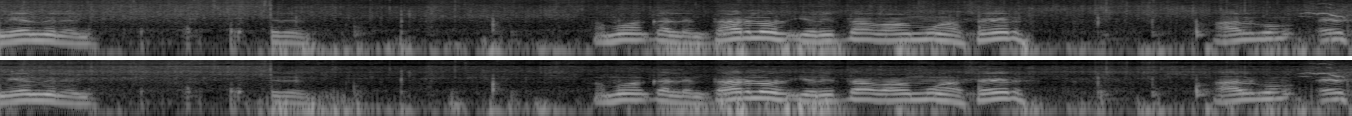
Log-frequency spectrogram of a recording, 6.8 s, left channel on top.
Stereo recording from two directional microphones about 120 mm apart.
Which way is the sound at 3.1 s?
65° left (ahead or behind).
